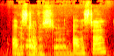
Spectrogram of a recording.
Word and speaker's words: Avestan: He's skilled at portraying accents and mannerisms from all across, how's it pronounced, Avestan? – Avestan.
